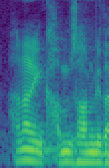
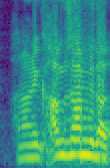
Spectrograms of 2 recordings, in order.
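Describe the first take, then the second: First: It is said at a normal, quieter volume. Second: It is said in a loud voice.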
